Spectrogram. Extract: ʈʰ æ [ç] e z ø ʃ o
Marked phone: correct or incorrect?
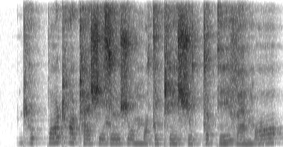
incorrect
